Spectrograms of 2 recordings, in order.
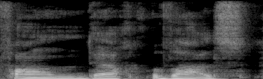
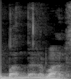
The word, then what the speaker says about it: Van der Waals: Bueno, yo trato de pronunciarlo esto bien estilo holandés, Van der Waals, pero bueno, en clase oiréis decir Van der Waals, sin más, que se suelen resumir así.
